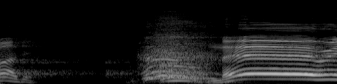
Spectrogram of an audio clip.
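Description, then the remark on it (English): A voice acts out a shocked gasp: a breathy intake followed by a drawn-out, rising "ooh" of dismay, fairly loud, with no other sounds around it. It stands for the gasps of parents when a child pulls Santa's beard and yells that he is fake. “Just imagine the gasps from all the mom and dads.”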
